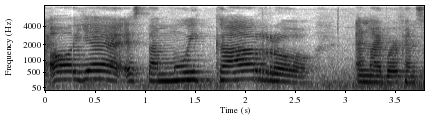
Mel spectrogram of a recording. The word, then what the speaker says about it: caro: but if you say caro, means expensive. The only difference is that one has double R, one has one R, but they mean different things. So you have to pronounce it correctly.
